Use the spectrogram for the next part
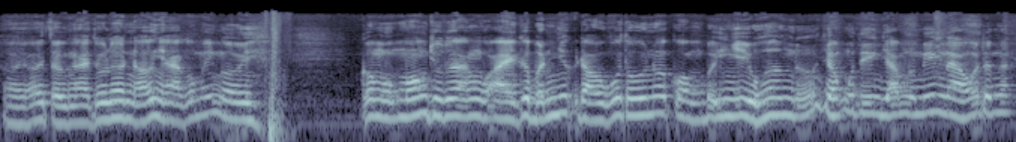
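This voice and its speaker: A man's voice: sits high, fairly even intonation, vocal fry, warm tone, slight background noise. An actor playing a fretful old father who stammers and repeats himself in a comedy sketch. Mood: weary. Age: older. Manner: halting, stammering repetitions.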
